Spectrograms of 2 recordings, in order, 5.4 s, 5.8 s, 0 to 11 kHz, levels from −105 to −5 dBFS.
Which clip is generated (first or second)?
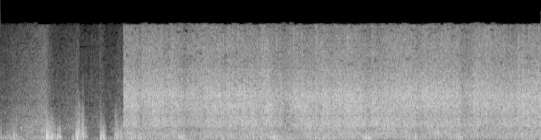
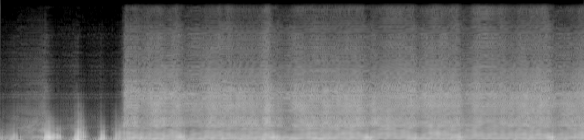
second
